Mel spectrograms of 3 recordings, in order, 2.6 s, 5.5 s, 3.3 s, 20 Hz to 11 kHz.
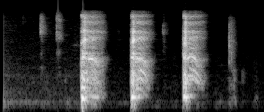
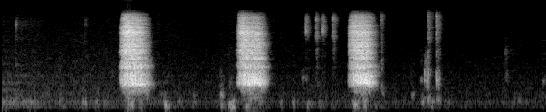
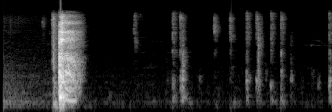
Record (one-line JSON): {"three_cough_length": "2.6 s", "three_cough_amplitude": 32768, "three_cough_signal_mean_std_ratio": 0.31, "exhalation_length": "5.5 s", "exhalation_amplitude": 32768, "exhalation_signal_mean_std_ratio": 0.29, "cough_length": "3.3 s", "cough_amplitude": 32768, "cough_signal_mean_std_ratio": 0.16, "survey_phase": "beta (2021-08-13 to 2022-03-07)", "age": "18-44", "gender": "Female", "wearing_mask": "No", "symptom_none": true, "smoker_status": "Never smoked", "respiratory_condition_asthma": false, "respiratory_condition_other": false, "recruitment_source": "REACT", "submission_delay": "3 days", "covid_test_result": "Negative", "covid_test_method": "RT-qPCR", "influenza_a_test_result": "Negative", "influenza_b_test_result": "Negative"}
